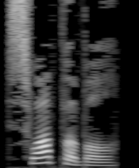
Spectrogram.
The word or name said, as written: swappable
